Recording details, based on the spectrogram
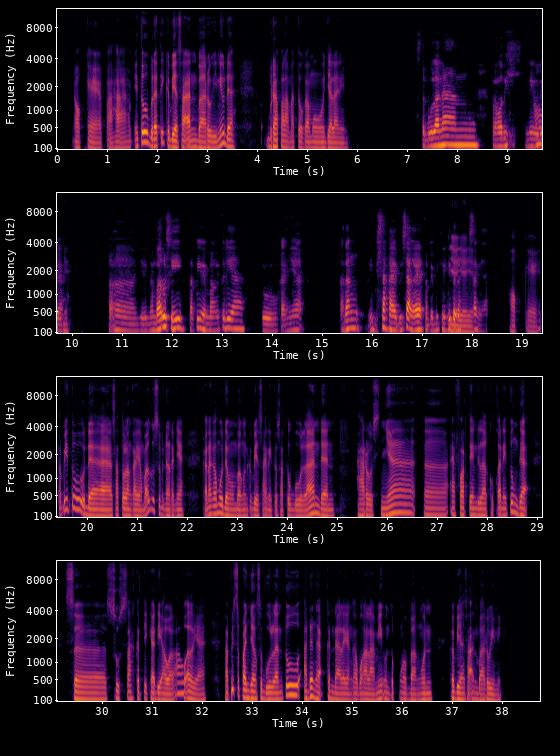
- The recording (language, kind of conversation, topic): Indonesian, advice, Bagaimana cara membangun kebiasaan disiplin diri yang konsisten?
- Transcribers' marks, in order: in English: "effort"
